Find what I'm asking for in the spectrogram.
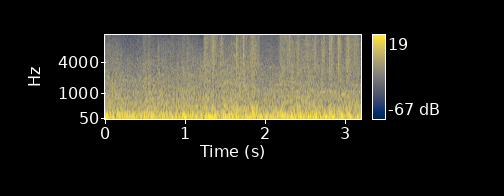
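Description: Machine gun fire in the PS4 shooter Titanfall 2: loud, rapid, continuous bursts with booming impacts, sustained for the whole stretch and not overlaid by speech.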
